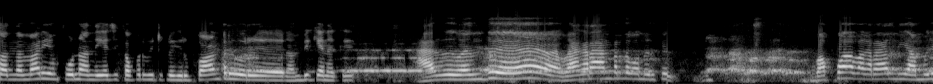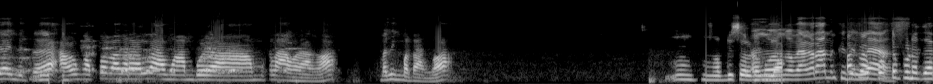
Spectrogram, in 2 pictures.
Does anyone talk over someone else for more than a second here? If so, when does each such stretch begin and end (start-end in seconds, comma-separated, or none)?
none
